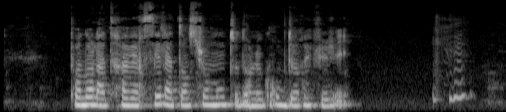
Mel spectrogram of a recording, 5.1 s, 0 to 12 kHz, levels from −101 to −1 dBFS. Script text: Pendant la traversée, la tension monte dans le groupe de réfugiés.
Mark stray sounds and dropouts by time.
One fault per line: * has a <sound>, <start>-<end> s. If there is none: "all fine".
* has a laugh, 4.3-4.8 s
